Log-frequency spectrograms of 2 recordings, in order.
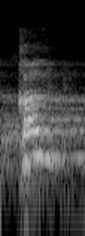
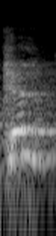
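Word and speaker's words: قلب: Un cœur saint, qalb salim. Alors tu prononces le qa mal, kalb, alors sauf si tu ramènes un chien saint.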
